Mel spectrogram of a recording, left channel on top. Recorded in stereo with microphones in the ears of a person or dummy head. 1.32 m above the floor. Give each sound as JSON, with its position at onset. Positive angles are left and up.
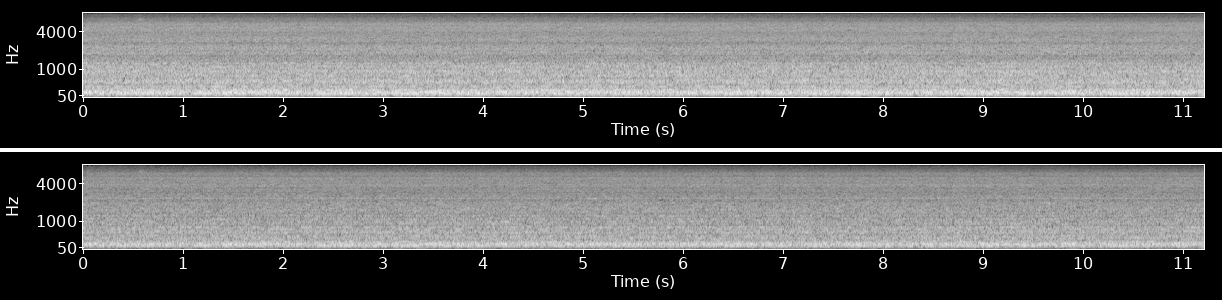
{"t": 0.0, "sound": "a fan", "side_deg": 25, "distance_m": 1.9}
